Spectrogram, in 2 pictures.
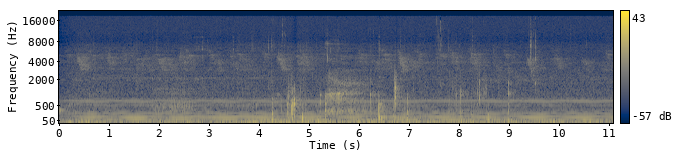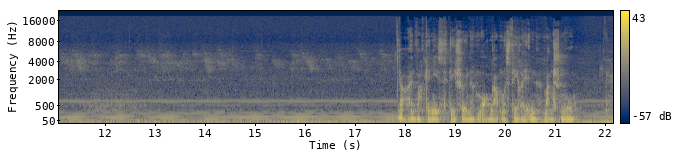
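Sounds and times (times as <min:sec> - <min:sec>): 
faint bird chirps in morning ambience: 0:00.0 - 0:17.8
steady low hum: 0:00.0 - 0:22.1
knocks: 0:06.2 - 0:07.2
speech: 0:18.1 - 0:21.5.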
